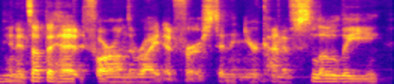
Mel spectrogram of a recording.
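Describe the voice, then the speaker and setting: A man improvising tabletop game narration as game master, telling the scene in a halting, descriptive way. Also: on the low side, steady tone, fairly bright tone. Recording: music behind the voice. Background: music.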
